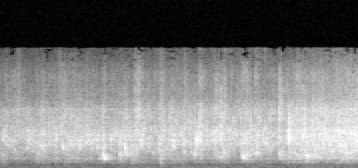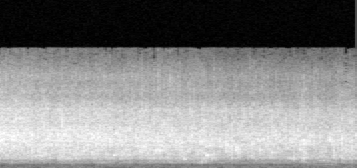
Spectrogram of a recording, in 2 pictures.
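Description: Whole seasoned fish frying in hot oil in a pan: a steady sizzle with small crackles and spits, growing louder over the first few seconds.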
